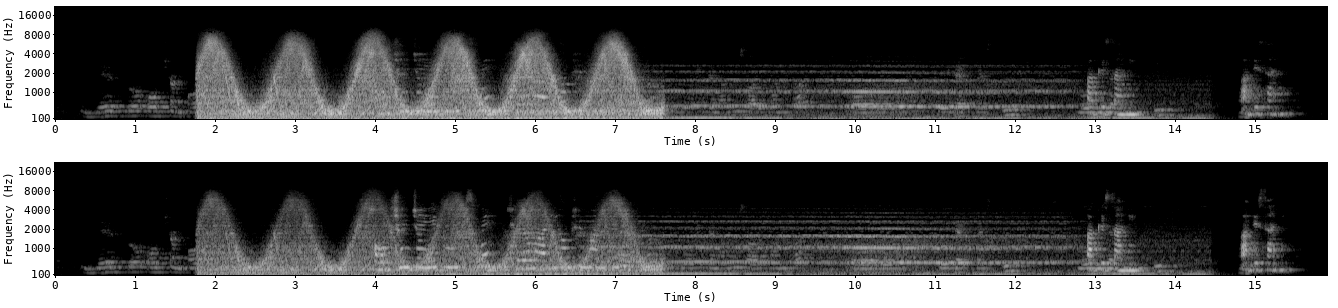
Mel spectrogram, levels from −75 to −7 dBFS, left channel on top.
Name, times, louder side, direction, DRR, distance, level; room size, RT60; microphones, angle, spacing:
voice 1, 0.3-2.1 6.2-9.4 9.9-10.6 11.0-12.0 12.8-13.9 14.8-15.0, right 1 dB, 20° left, -3 dB, 3.9 m, -45 dB
sound 1, 1.7-7.6, left 6 dB, 55° left, 0.3 m, -27 dB
voice 2, 4.0-7.2 12.9-13.6 14.8-15.4, right 2 dB, 90° right, 6 dB, 1.3 m, -33 dB
sound 2, 4.8-14.4, right 1 dB, 60° right, 1.0 m, -39 dB
11.0 x 6.0 x 6.1 m, 0.65 s
head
